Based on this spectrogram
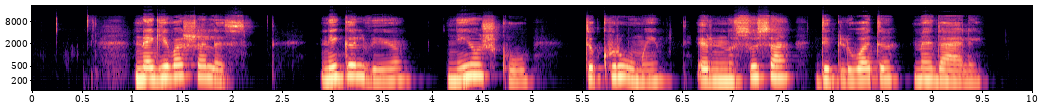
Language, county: Lithuanian, Klaipėda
